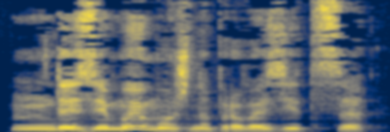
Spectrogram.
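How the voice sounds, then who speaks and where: A woman's voice: lowish voice, steady tone, moderate pace, dark tone, pitched below the performer's own voice, lightly acted. A woman voicing a laid-back male mercenary who drawls his words, unbothered. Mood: deadpan.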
